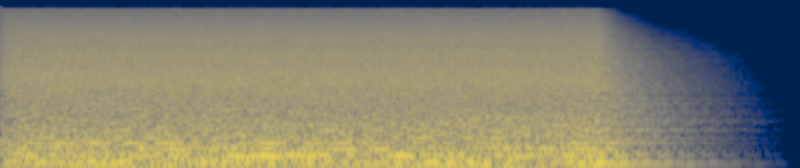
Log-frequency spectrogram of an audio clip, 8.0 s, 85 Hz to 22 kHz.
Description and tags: SteamPipe 2 Ambiance E1
This sample is part of the "SteamPipe Multisample 2 Ambiance" sample
pack. It is a multisample to import into your favourite samples. The
sound creates a stormy ambiance. So it is very usable for background
atmosphere. In the sample pack there are 16 samples evenly spread
across 5 octaves (C1 till C6). The note in the sample name (C, E or G#)
does not indicate the pitch of the sound but the key on my keyboard.
The sound was created with the SteamPipe V3 ensemble from the user
library of Reaktor. After that normalising and fades were applied within Cubase SX & Wavelab.
ambient, atmosphere, industrial, multisample, reaktor, storm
